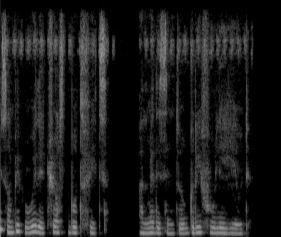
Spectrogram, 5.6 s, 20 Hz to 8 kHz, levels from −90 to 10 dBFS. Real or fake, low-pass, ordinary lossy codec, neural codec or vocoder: real; none; none; none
